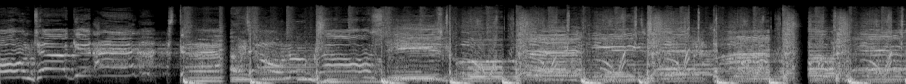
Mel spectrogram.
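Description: Burst of packet loss at 2.21 s and again at 7.94 s: the receiver held the music for about 84 ms, then 138 ms, fading it, before skipping ahead past the missing audio.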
